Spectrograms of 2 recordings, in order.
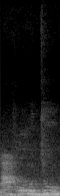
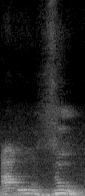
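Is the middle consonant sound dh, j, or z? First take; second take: j; z. First: The middle consonant is a j sound. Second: The middle consonant is a z sound. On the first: "apalagi ju" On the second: "bukan zu"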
